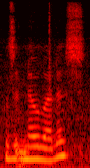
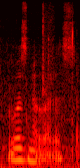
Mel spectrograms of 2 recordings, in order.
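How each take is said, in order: First: "Was it no lettuce?" softly, rising at the end; quietly double-check "no lettuce" as a question; unsure quiet question on "no lettuce", lifting at the end. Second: "It was no lettuce." very soft, as a statement; hushed self-answer on "It was no lettuce". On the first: Checks order, then answers herself. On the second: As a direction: quietly confirm "no lettuce" to yourself. Answers own question. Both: Real, not acted.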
